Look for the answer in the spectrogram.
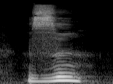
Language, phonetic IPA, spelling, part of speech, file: Ukrainian, [z], з, character / preposition, Uk-з.ogg
- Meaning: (character) The tenth letter of the Ukrainian alphabet, called зе (ze) and written in the Cyrillic script; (preposition) from (from inside a place, e.g., a building or a geographical place)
